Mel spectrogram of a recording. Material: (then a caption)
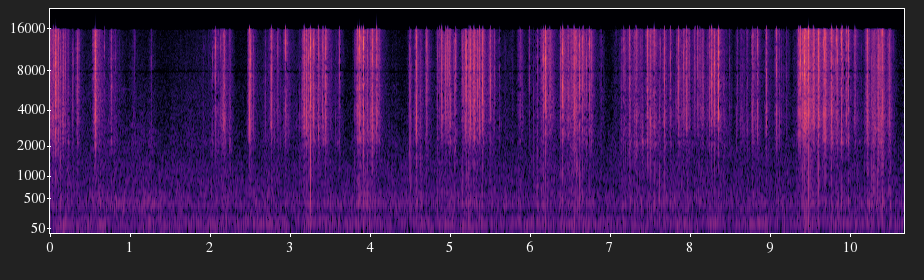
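Steel beads. Fingers and painted nails scratch and tap the steel bead chains wrapped around a hand-held wooden cabasa. The result is irregular bursts of bright, hissy metallic rattling separated by short quiet gaps, with almost no low end.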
